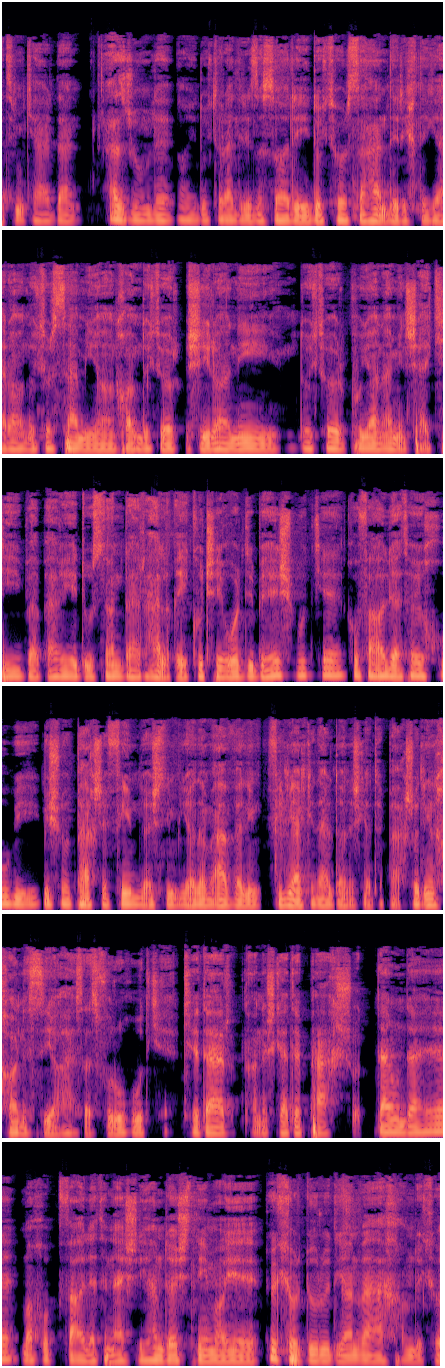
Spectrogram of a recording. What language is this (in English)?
Persian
